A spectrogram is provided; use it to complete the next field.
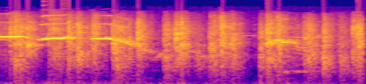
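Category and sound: crowd, applause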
